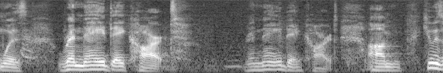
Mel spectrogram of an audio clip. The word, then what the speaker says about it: Descartes: probably seen his name de SC AR te s is the way he spells his name though those French and their silent letters rene descartes now he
